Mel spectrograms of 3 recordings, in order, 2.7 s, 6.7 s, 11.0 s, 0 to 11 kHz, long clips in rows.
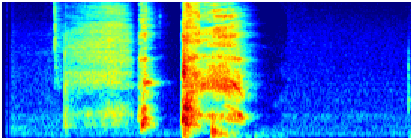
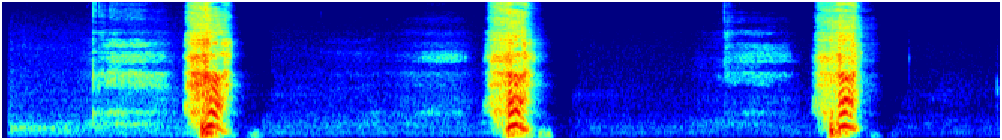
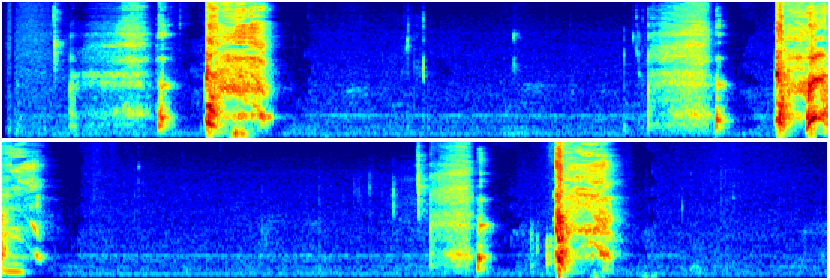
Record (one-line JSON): {"cough_length": "2.7 s", "cough_amplitude": 32768, "cough_signal_mean_std_ratio": 0.31, "exhalation_length": "6.7 s", "exhalation_amplitude": 31099, "exhalation_signal_mean_std_ratio": 0.25, "three_cough_length": "11.0 s", "three_cough_amplitude": 32768, "three_cough_signal_mean_std_ratio": 0.23, "survey_phase": "beta (2021-08-13 to 2022-03-07)", "age": "45-64", "gender": "Female", "wearing_mask": "No", "symptom_none": true, "smoker_status": "Never smoked", "respiratory_condition_asthma": false, "respiratory_condition_other": false, "recruitment_source": "REACT", "submission_delay": "2 days", "covid_test_result": "Negative", "covid_test_method": "RT-qPCR", "influenza_a_test_result": "Unknown/Void", "influenza_b_test_result": "Unknown/Void"}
